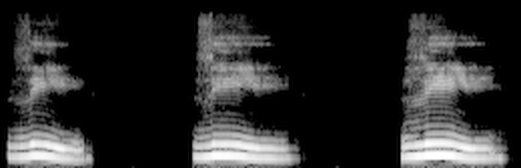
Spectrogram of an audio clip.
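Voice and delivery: ज़ी drawn out slowly as a long ee; long zee. Shown as a demonstration. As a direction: stretch ज़ी into a long vowel. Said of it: "उससे पहले ज़ेर है".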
